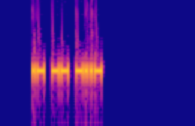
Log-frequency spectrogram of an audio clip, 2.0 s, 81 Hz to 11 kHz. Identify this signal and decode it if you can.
Morse code, heard as a keyed tone, about 50 wpm, 700 Hz. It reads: AMX
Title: USA Call Sign Postfixes - 3 Letters 50wpm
